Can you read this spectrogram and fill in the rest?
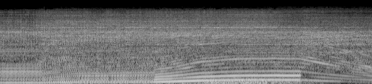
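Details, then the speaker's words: Older Stihl chainsaw from Brush 28, restarted with choke half on and decompression pressed: smooth even buzz rising to steady high pitch once fully running; normal. "Hit my decompression again, and then start it on again until you hear all the way on. Now it's all the way on"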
